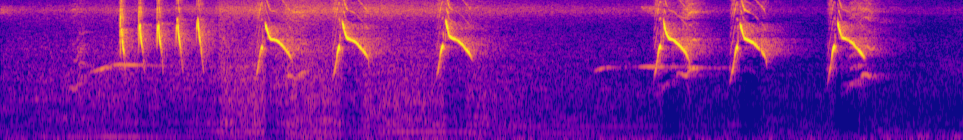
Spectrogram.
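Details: Bar-winged prinia song: a quick burst of four sharp high ticks, then loud downward-slurred chirps repeated about every half second, with a thin steady whistle in the background.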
